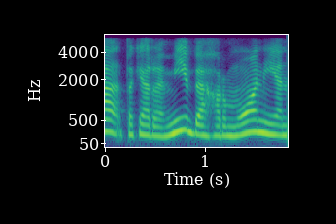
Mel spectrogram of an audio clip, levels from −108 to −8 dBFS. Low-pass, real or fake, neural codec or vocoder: 5.4 kHz; fake; codec, 24 kHz, 1.2 kbps, DualCodec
